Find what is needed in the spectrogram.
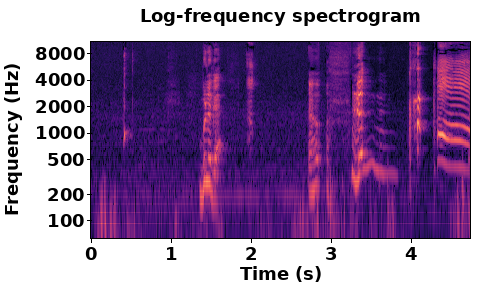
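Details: Infant hiccups: several short, abrupt voiced catches between soft baby sounds and an adult voice, after the baby laughed at the father's own hiccups.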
